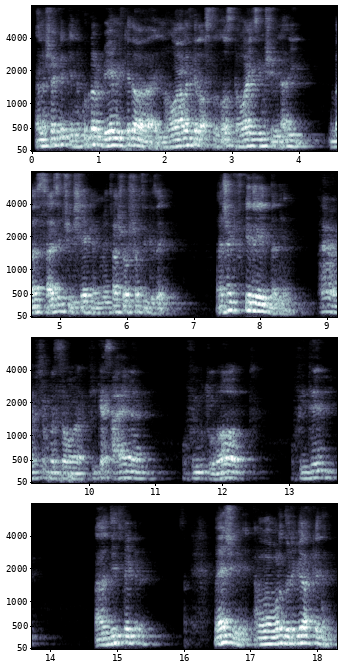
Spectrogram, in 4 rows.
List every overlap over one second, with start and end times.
none

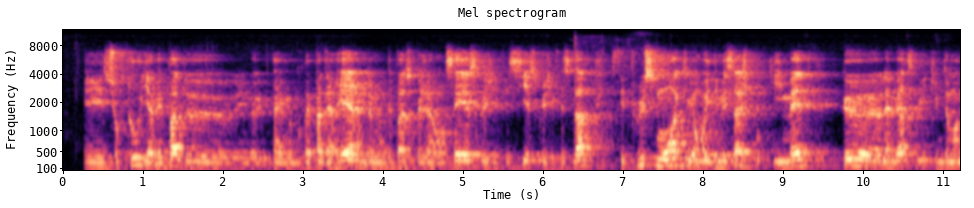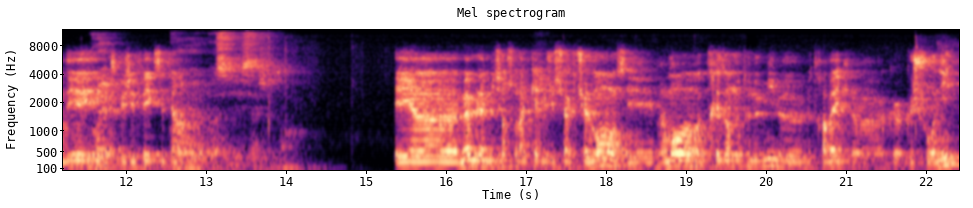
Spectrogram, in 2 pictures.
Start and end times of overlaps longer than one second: none

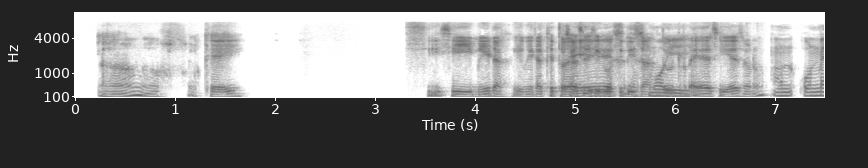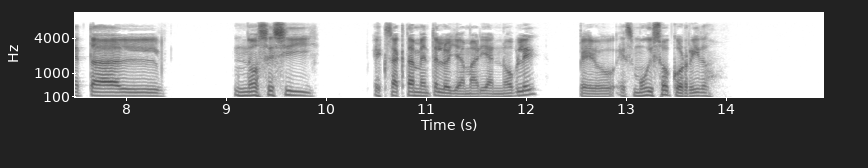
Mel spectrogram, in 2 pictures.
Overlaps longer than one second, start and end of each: 4.9-6.2

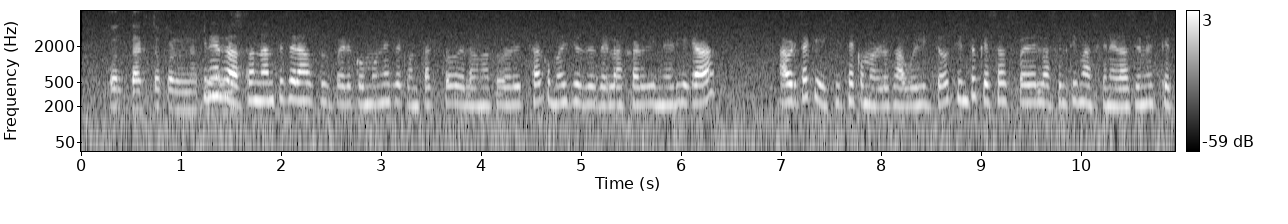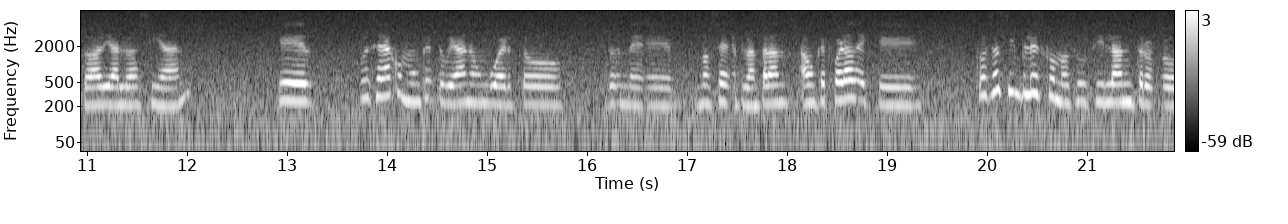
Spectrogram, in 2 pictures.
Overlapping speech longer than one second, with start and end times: none

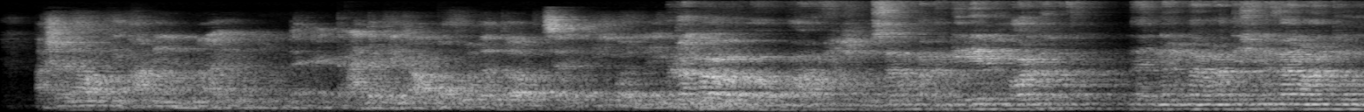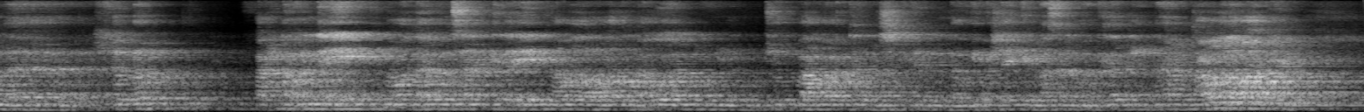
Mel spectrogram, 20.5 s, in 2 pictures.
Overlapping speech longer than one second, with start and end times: none

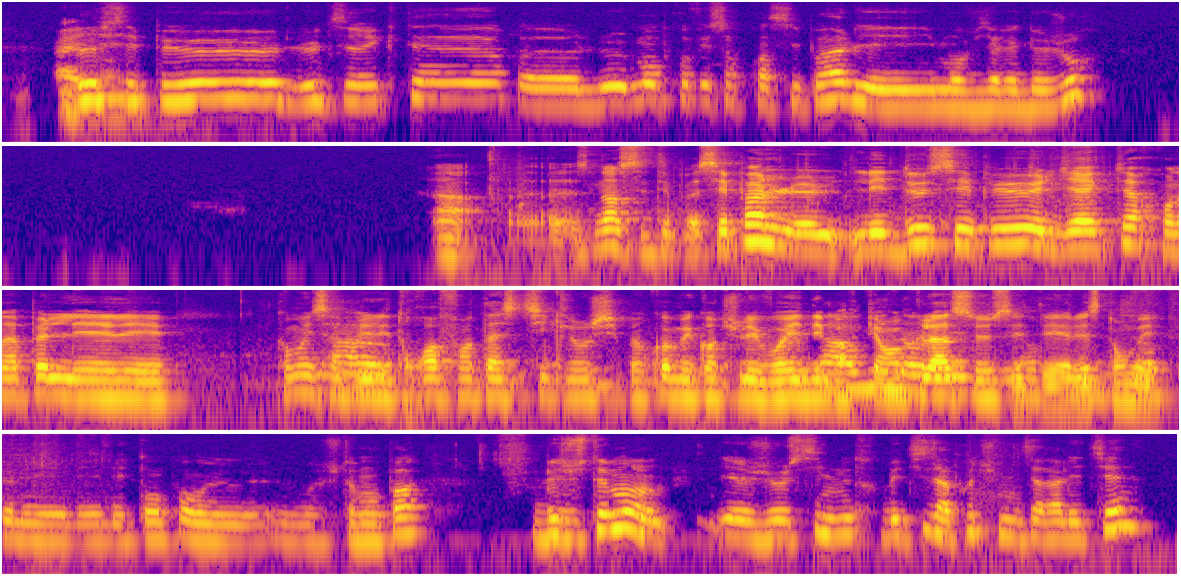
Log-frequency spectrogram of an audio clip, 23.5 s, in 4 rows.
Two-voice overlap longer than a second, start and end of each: 15.8-17.6

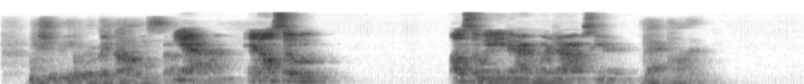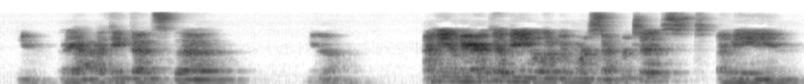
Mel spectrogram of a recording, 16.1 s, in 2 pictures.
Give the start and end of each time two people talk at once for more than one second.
none

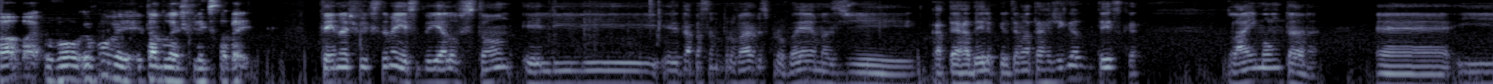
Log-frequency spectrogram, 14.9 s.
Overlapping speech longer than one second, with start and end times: none

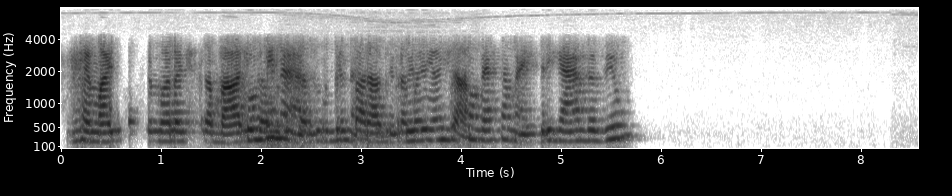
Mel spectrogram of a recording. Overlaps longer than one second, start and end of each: 1.9-4.2

